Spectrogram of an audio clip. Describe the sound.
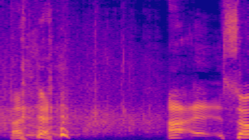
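Light, scattered clapping from two people in a small audience, a soft patter of hands between stretches of a man talking loudly over a microphone.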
